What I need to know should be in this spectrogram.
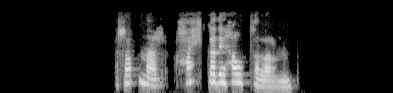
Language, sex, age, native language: Icelandic, female, 30-39, Icelandic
